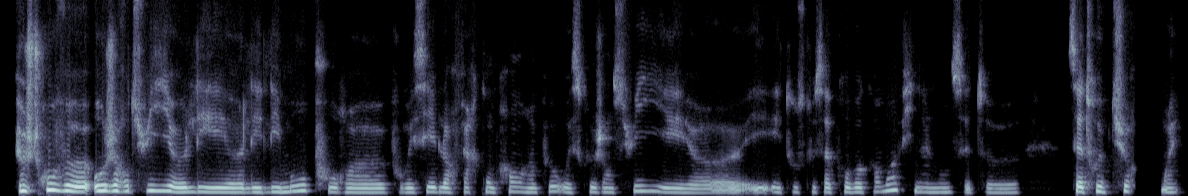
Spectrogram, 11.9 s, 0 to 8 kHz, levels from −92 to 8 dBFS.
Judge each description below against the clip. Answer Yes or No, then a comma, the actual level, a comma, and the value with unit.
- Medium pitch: Yes, medium, 180 Hz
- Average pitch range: Yes, average, 3.1 semitones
